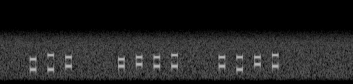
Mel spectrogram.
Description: DTMF, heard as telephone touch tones, dialled by machine, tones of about 60 ms, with a squelch burst at the end. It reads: 138 7089 8209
